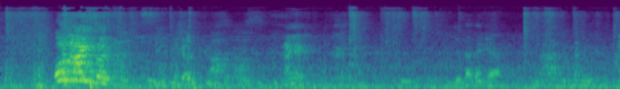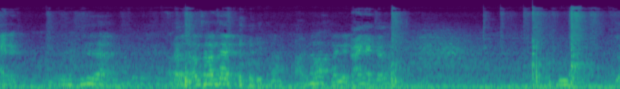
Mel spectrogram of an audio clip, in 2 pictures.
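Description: A shuttlecock is struck by badminton rackets with light pops.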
